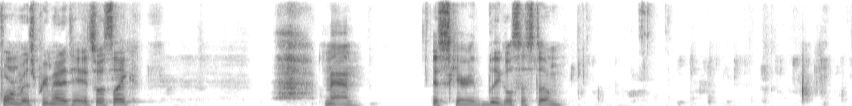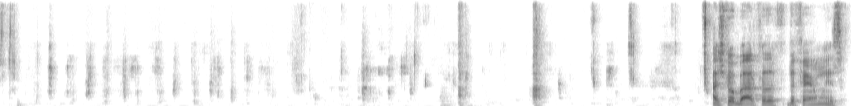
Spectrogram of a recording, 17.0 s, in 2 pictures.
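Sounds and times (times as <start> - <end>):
wet chewing mouth sounds: 5.6 - 15.6.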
